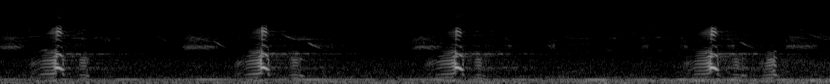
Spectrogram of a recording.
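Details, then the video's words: Geese honking while taking flight: four strong nasal honks roughly every two seconds, fainter answering calls between them, over a steady low drone. "Geese honking and flying"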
